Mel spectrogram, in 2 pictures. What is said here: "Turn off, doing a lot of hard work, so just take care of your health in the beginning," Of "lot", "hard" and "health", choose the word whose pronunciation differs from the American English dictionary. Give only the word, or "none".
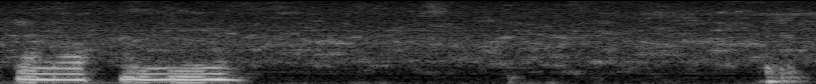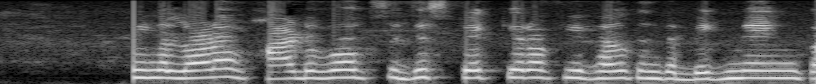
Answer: health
